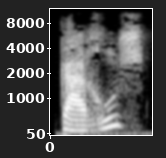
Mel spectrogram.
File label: "cars", Portuguese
